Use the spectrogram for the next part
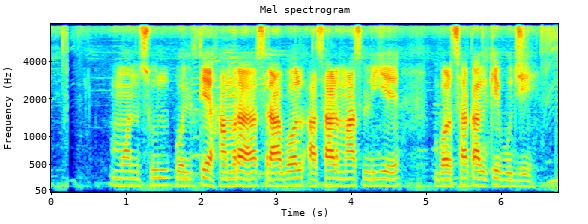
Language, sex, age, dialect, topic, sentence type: Bengali, male, 18-24, Jharkhandi, agriculture, statement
